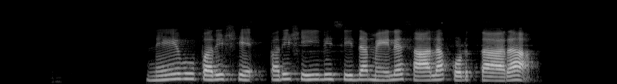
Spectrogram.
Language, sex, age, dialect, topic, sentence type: Kannada, female, 60-100, Central, banking, question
